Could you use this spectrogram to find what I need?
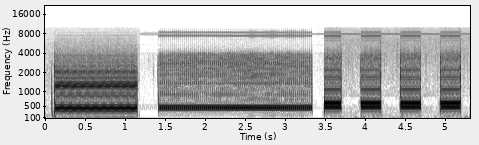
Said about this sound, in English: You know, it's funny, in the 1960s they invented a whole new set of telephone tones that sounded really nice. And then they invented T-carrier to make those same tones sound all fuzzy.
